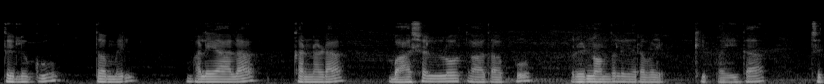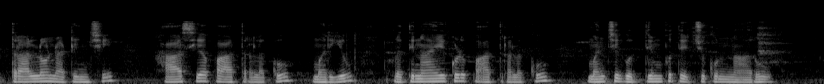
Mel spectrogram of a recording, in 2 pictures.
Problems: none marked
